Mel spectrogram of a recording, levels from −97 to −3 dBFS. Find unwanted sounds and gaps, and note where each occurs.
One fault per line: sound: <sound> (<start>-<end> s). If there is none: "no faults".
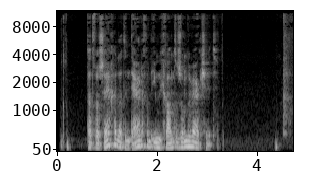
no faults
